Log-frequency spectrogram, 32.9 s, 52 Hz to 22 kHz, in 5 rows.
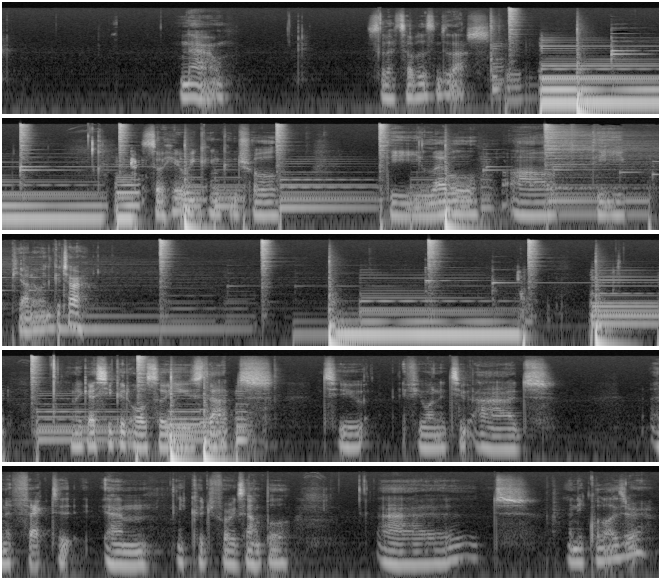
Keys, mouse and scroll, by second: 0.3 click, 1.2 click, 5.1 space, 8.5-18.8 drag, 22.5 space, 24.0 click, 24.4 right click, 31.9 click.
